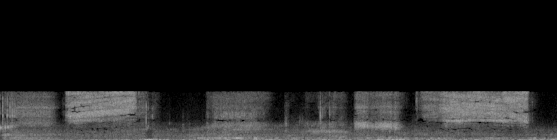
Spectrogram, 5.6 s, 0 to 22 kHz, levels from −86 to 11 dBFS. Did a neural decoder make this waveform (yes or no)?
no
